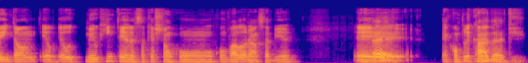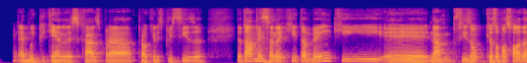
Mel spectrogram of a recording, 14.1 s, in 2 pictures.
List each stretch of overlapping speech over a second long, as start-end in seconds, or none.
none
